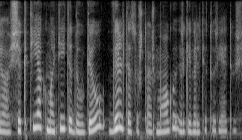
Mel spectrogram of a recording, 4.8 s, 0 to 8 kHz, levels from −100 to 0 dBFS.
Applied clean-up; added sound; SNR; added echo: none; none; none; none.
